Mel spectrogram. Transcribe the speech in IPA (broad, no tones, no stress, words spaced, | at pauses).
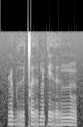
ɳɯburɯǀər bɛ̃ker ərnːũ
